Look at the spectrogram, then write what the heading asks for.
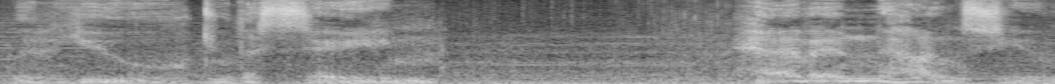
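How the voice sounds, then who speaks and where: Slow, gravelly demon lord. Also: male voice, medium pitch, heavily acted. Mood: bitter, brooding. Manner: theatrical, slow, oratorical. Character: grand, bitter male demon lord, tempting and commanding. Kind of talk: dramatic video game voice acting. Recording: music under the voice.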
